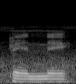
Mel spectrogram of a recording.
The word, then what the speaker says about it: penne: is the writing utensil pen versus penne notice the double consonant the two ends together gets a little more emphasis okay next example daughter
